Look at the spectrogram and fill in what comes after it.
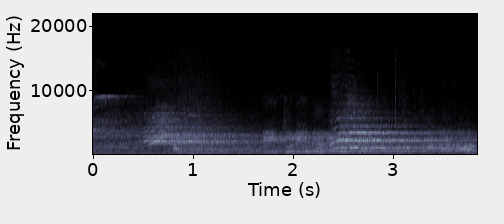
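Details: Beluga performing in public training at Port of Nagoya Public Aquarium, March 24, 2018, 16:30 session: a short high whistle, then a series of overlapping rising squeals and tonal harmonic calls, brightening again toward the end.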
